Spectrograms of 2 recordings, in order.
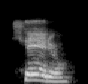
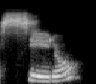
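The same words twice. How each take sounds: First: The first sound is a lisped th sound. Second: The first sound is a plain s sound. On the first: This is how it is said in Spain. "Na Espanha, eles pronunciam com a língua lá em cima" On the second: This is how it is said in Latin America. "se você pronuncia cero, também está correto"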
